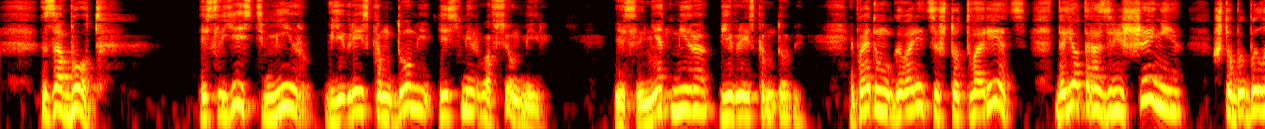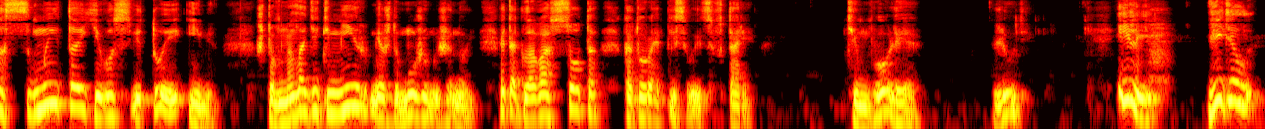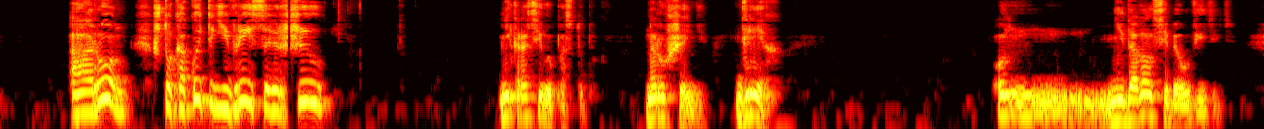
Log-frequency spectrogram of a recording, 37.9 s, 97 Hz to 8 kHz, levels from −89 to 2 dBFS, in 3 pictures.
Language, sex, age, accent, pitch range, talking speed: Russian, male, 50-69, native, 150-215 Hz, 100 wpm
